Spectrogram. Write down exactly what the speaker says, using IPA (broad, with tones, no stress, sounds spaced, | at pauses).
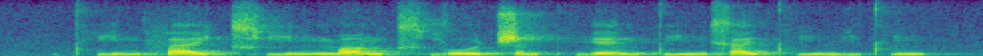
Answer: t̪ʰ i˥ n f a˥ ɪ̯ t͡ɕʰ i˥ n m ɑ˥˧ ŋ t͡ɕʰ j o˥˩ ʊ̯ ʈ͡ʂ a˩ n pʰ ɥ ɛ˥ n t̪ i˧˥ ŋ x a˧ ɪ̯ t̪ʰ i˥˩ ŋ i˧˥ t̪ʰ i˧ n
